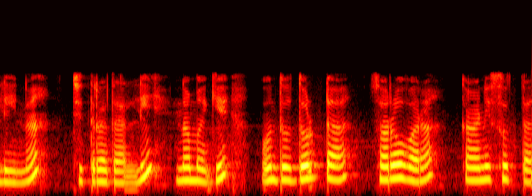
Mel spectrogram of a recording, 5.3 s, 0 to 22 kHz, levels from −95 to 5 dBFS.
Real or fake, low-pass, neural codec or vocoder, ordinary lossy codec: real; 5.4 kHz; none; none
